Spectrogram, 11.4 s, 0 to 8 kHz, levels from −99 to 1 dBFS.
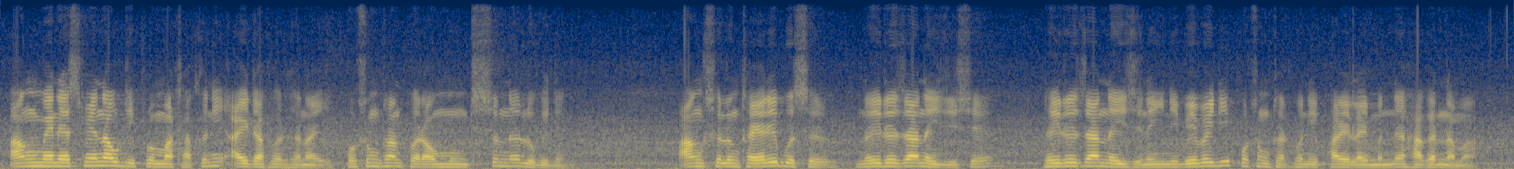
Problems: constant background noise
